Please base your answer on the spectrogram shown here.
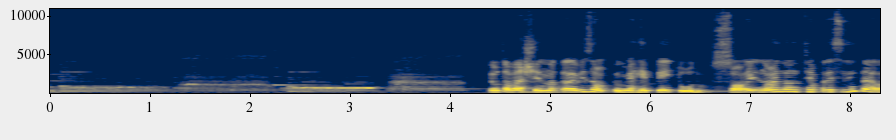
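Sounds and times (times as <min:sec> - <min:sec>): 
voice imitating heavy mechanical respirator breathing: 0:00.0 - 0:04.3
speech: 0:04.4 - 0:08.2.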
